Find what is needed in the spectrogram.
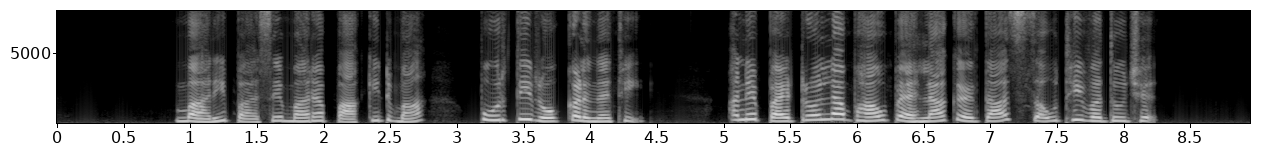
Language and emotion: Gujarati, sad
